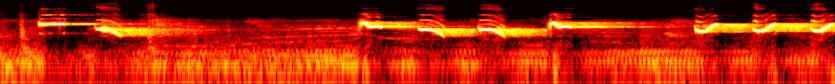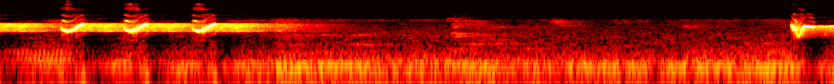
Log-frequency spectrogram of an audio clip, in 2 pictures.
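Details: Sooty-headed bulbul singing mimicked Sunda pied chat, green leafbird and Asian pied starling phrases: downward-sliding whistles, then six rapid identical rising chips, a pause of about two seconds, and one more whistled note at the end.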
